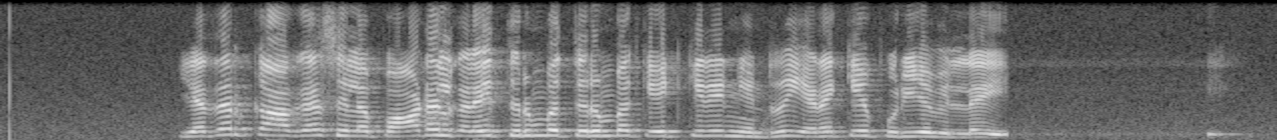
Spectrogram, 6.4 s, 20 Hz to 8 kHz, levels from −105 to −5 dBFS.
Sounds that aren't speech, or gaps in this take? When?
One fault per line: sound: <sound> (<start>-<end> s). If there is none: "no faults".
no faults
